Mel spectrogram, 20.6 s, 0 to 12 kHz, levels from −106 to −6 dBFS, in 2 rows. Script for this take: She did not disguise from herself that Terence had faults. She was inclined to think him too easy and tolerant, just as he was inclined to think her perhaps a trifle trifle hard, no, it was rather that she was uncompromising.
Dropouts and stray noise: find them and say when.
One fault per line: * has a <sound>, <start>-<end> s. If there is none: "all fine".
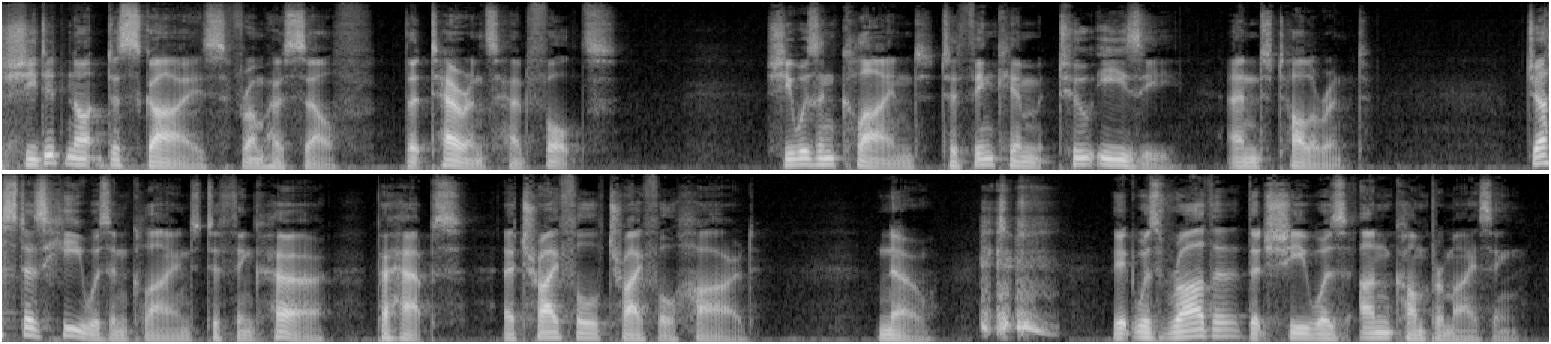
* has a throat clearing, 16.8-17.4 s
